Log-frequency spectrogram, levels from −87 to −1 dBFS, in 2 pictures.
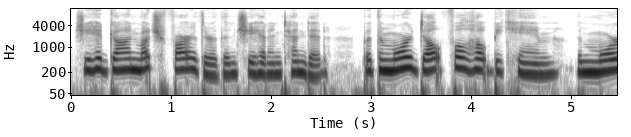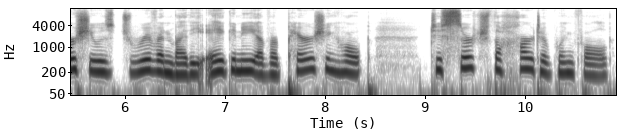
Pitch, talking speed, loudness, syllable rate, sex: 205 Hz, 180 wpm, -20 LUFS, 4.6 syllables/s, female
